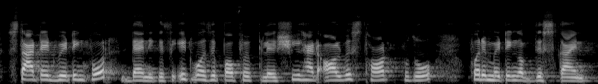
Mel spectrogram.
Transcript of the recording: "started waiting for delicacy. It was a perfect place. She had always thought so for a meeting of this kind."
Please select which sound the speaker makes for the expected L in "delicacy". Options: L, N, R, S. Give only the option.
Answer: N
